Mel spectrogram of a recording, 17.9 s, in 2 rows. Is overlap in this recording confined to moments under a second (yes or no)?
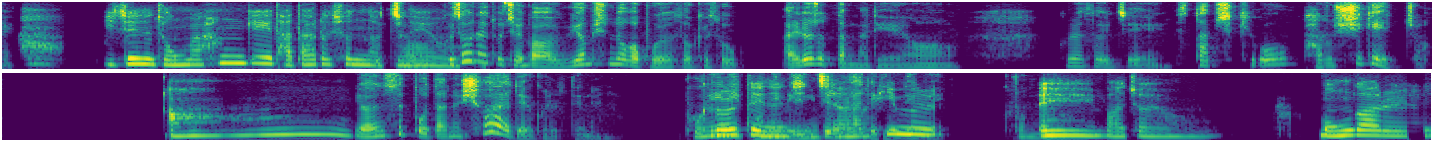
no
